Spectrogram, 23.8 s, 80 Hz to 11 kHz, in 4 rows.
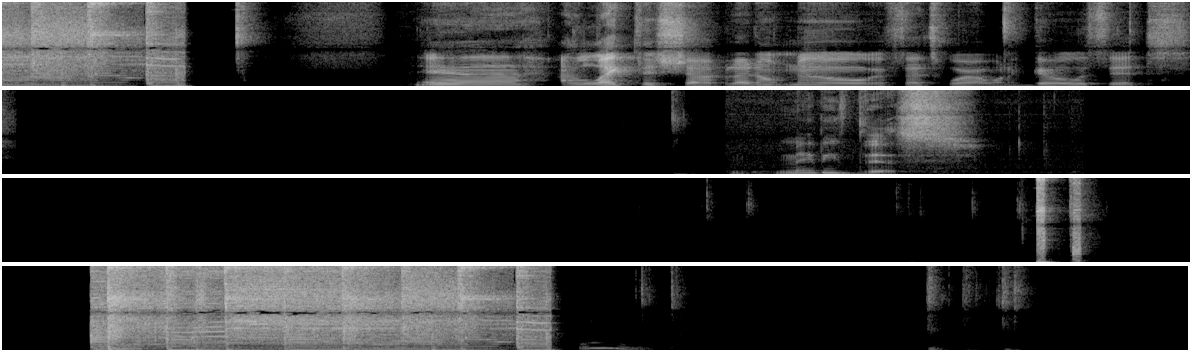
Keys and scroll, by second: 0.7 space, 5.0 h, 5.7 a, 9.3 f, 15.4 a, 16.4 ctrl+r, 16.8 a, 17.2 space, 20.3 space, 22.4 1, 22.8 0.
